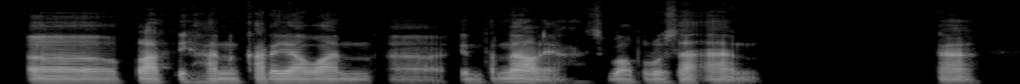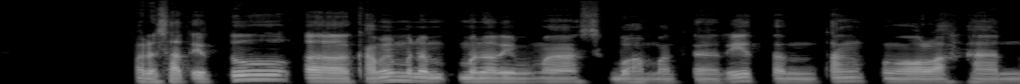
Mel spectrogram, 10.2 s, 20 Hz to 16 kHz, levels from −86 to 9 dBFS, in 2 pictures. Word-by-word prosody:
eee, 95 0 +2
pelatihan 95 0 +2
karyawan, 95 -1 +2
eee, 80 -1 -8
internal 95 +2 +2
ya, - - -8
sebuah 85 - -3
perusahaan. 90 -2 0 1.0
Nah, - - +3 0.9
pada - - +3
saat - - +2
itu, 160 +9 +2
eee, 105 -2 +6
kami 125 - +2
menen 120 -4 +2
menerima 105 -1 +2
sebuah 95 0 -3
materi 95 +5 -2
tentang 100 +4 -3
pengolahan 95 -1 0
95 Hz, 120 wpm, -33 LUFS, 90-105 Hz, 1.0 s, eee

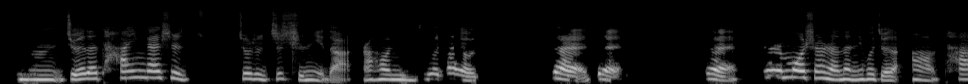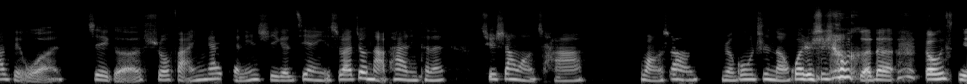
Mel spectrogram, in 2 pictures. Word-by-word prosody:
嗯， 220 -1 +2
觉 235 +1 +2
得 265 0 +3
他 295 +3 -5
应 325 0 -3
该 310 0 +2
是 275 -7 -3 0.5
就 260 -1 -2
是 240 -3 -2
支 240 +4 -9
持 215 -4 -8
你 205 -3 -2
的， - - -7
然 220 0 -5
后 230 0 +2
你 215 -3 +2
就 240 +5 -9
会 240 - -2
再 - - -20 0.2
有 175 - -2 0.8
对 245 -8 +3
对， - - -1 0.8
对。 235 -2 +1 0.2
就 330 - -3
是 320 - -2
陌 330 -2 +5
生 300 -2 -2
人 230 -3 +3
呢， 235 - +4
你 220 +2 +1
会 240 0 +1
觉 200 -3 -2
得， 185 - -4
啊， 220 -2 -5
他 235 -1 -5
给 210 -6 -5
我 - - -4 0.4
这 215 -4 -3
个 340 - -3
说 205 +1 -3
法 205 -4 -5
应 205 +5 -1
该 245 - +1 0.2
肯 170 - -4
定 210 +7 -2
是 215 -3 -7
一 190 - -2
个 180 -1 -2
建 200 -1 -3
议， 205 - -7
是 200 - -9
吧？ 225 -1 +3
就 285 +3 +4
哪 235 - +3
怕 235 -3 0
你 195 -1 -2
可 200 +2 -4
能 195 +2 -2 0.4
去 - - -3
上 245 -1 +1
网 215 +2 -4
查， 165 -4 -8 0.5
网 185 -7 -2
上 220 -1 -1 0.2
人 195 -2 -3
工 230 +1 +2
智 240 +1 0
能 185 -5 +1
或 245 +3 +6
者 230 0 +9
是 245 +2 +2
任 340 +6 +8
何 195 - +3
的 215 0 +3 0.3
东 240 +2 +8
西， 255 - -6
225 Hz, 235 characters per minute, -25 LUFS, 205-245 Hz, 0.8 s, 者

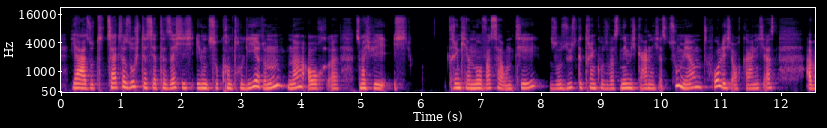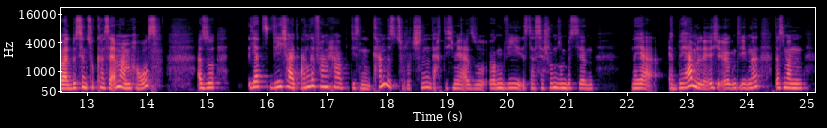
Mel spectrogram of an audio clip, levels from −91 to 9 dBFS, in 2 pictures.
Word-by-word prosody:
Ja, 215 -1 +5
also, 195 0 +1
zur 195 - -10
Zeit 225 0 +3
versuche 245 +1 +4
ich 260 - -8
das 215 -1 -1
ja 205 - +2
tatsächlich 205 +1 -1
eben 205 0 +4
zu 200 0 -4
kontrollieren, 205 - +2
ne, 220 +7 +2
auch, 195 0 0
äh, 185 +1 -4 0.3
zum 210 - +1
Beispiel, 195 -3 -1
ich 195 +1 -7 0.7
trinke 215 +2 +2
ja 200 - 0
nur 195 0 +2
Wasser 200 -1 -2
und 175 +1 -5
Tee, 265 +7 -2
so 185 -2 -5
Süßgetränke 210 +1 -3
und 190 - -6
sowas 185 +1 -7
nehme 205 +1 +4
ich 205 0 -4
gar 190 -1 -2
nicht 185 -1 -4
erst - - -11
zu 320 - +3
mir 215 -9 +5
und 245 +2 -2
hole 280 -3 +6
ich 210 - -3
auch 180 +1 -8
gar 180 0 -4
nicht 195 +1 -5
erst. 215 0 -3 0.5
Aber 185 +1 +3
'n 185 0 +4
bisschen 215 +3 +3
Zucker 235 +1 -4
ist 210 -1 -3
ja - - +6
immer 260 -2 +7
im 200 0 0
Haus. 200 - -2 0.6
Also, 220 +1 +1 0.5
jetzt 255 +3 +1
wie 250 +3 +4
ich 265 +1 0
halt 220 -3 +3
angefangen 260 +1 +3
habe, 225 -2 -4
diesen 185 -6 -6
Kandis 325 +1 +1
zu 195 - -11
lutschen, 225 +6 -4
dachte 200 - -11
ich 195 - -9
mir: 195 -2 -3
„Also, 185 -1 -5
irgendwie 205 +1 -2
ist 200 - -10
das 195 0 -7
ja 200 - -7
schon 220 +3 -1
so 210 - -1
'n 210 - +2
bisschen, 200 -2 -5 0.6
na 200 - -3
ja, 200 -1 0 0.2
erbärmlich 215 - +3
irgendwie“, 200 0 -3
ne, 230 +8 -1 0.2
dass 215 0 -2
man 205 -2 +1
205 Hz, 195 wpm, -21 LUFS, 195-225 Hz, 0.7 s, immer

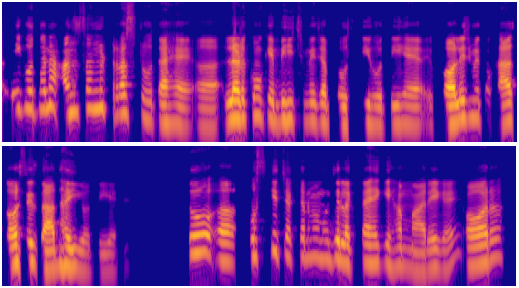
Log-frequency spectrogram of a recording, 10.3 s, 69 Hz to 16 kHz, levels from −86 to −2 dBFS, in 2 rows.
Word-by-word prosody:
एक 255 - -9
होता 255 -1 -3
है - - 0
ना 280 - +2
अनसंग 260 +5 -2
ट्रस्ट 215 -1 -1
होता 165 -3 +1
है 145 -3 -3
अ, 130 -1 -6
लड़कों 180 +3 +6
के 170 - -1
बीच 165 -1 -4
में 160 0 -6
जब 155 -2 -1
दोस्ती 140 +2 -7
होती 135 +1 -7
है, 145 -1 -3 0.2
कॉलेज 155 +5 +8
में 180 - -7
तो - - -22
ख़ासतौर 160 +3 +3
से 185 - 0
ज़्यादा 150 -1 +3
ही 150 -1 +2
होती 125 -2 -15
है। 125 - -18 0.7
तो 255 +1 +4
अ, 190 -7 +2 0.2
उसके 220 +5 -6
चक्कर 220 -2 -8
में 220 - -10
मुझे 205 0 -1
लगता 175 0 -1
है 170 0 0
कि 170 0 -6
हम 155 0 -8
मारे 135 +3 -4
गए। 140 +7 -11 0.2
और 180 +6 +2
170 Hz, 225 wpm, -24 LUFS, 145-210 Hz, 0.7 s, कॉलेज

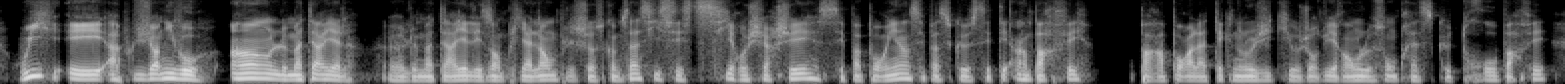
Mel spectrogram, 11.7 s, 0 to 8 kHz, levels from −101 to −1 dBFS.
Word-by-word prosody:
Oui 195 +7 +5
et 115 -2 +6
à 115 - +1
plusieurs 120 +3 +1
niveaux. 125 -7 +5 0.2
1 135 0 +7
le 120 -3 +3
matériel, 110 - +3 0.2
heu, 95 -1 -3
le 90 +2 -3
matériel, 95 +2 +2
les 95 0 -2
amplis 95 +1 -2
à 95 - +3
lampes, 105 +2 +1
les 95 - -9
choses 95 -1 -4
comme 100 - -4
ça, 130 +7 0
si 125 -1 -7
c'est 110 -1 -5
si 130 +6 -4
recherché, 115 +4 -1
c'est 115 - -10
pas 95 - -4
pour 95 0 -4
rien. 120 +6 +2
C'est - - -7
parce - - -5
que, - - -3
c'était - - -7
imparfait, - - -2 0.4
par - - -1
rapport 95 +2 -2
à - - +1
la 90 - -1
technologie, 95 -1 -2
qui, - - -12
aujourd'hui, 95 +2 -4
rend 90 0 -1
le 90 - -1
son 95 0 -5
presque - - -9
trop 100 +1 -6
parfait, 120 +4 -4
105 Hz, 230 wpm, -26 LUFS, 95-120 Hz, 0.4 s, 1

